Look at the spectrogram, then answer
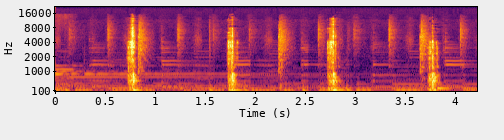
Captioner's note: timer ticking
